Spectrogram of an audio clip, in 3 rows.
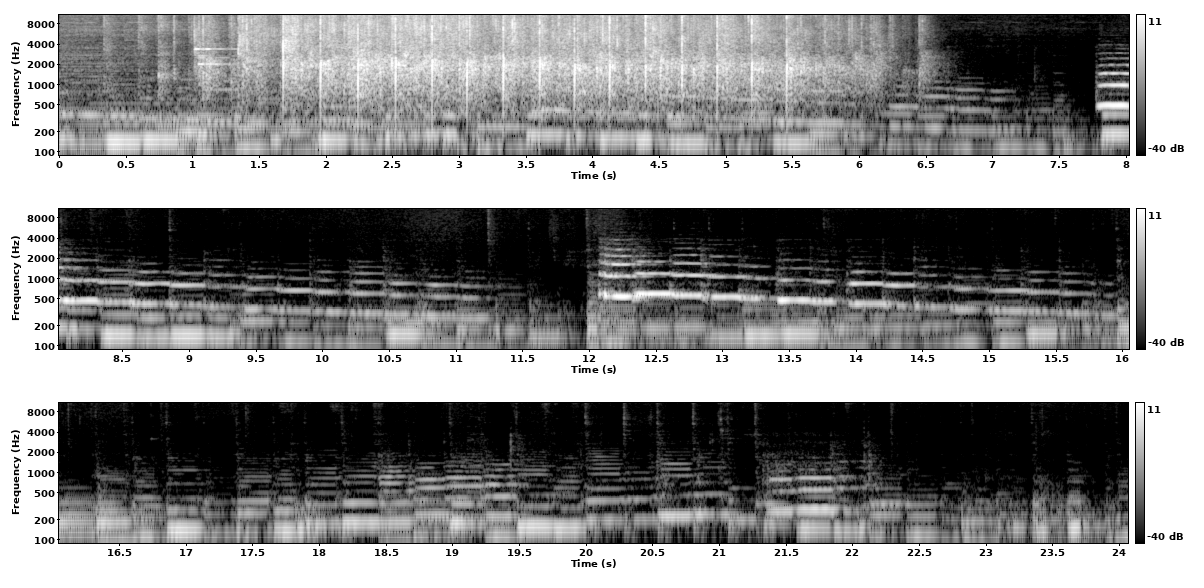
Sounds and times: Saxophone: 0:00.0 - 0:11.3, 0:12.0 - 0:15.9
Brass instrument: 0:00.0 - 0:11.4, 0:12.0 - 0:15.9, 0:18.4 - 0:22.5
Double bass: 0:00.0 - 0:24.0.

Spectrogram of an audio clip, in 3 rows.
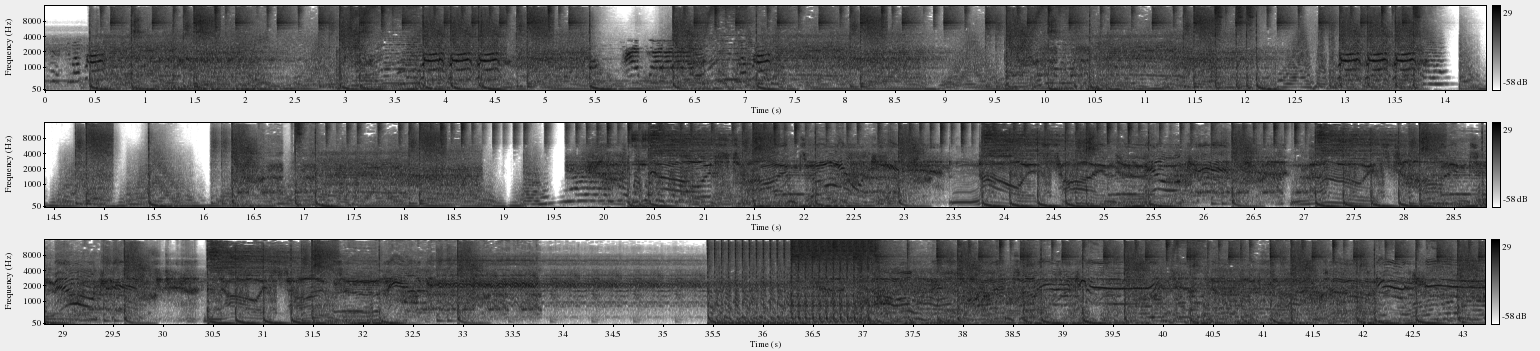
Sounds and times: Music: 0:00.0 - 0:43.2.

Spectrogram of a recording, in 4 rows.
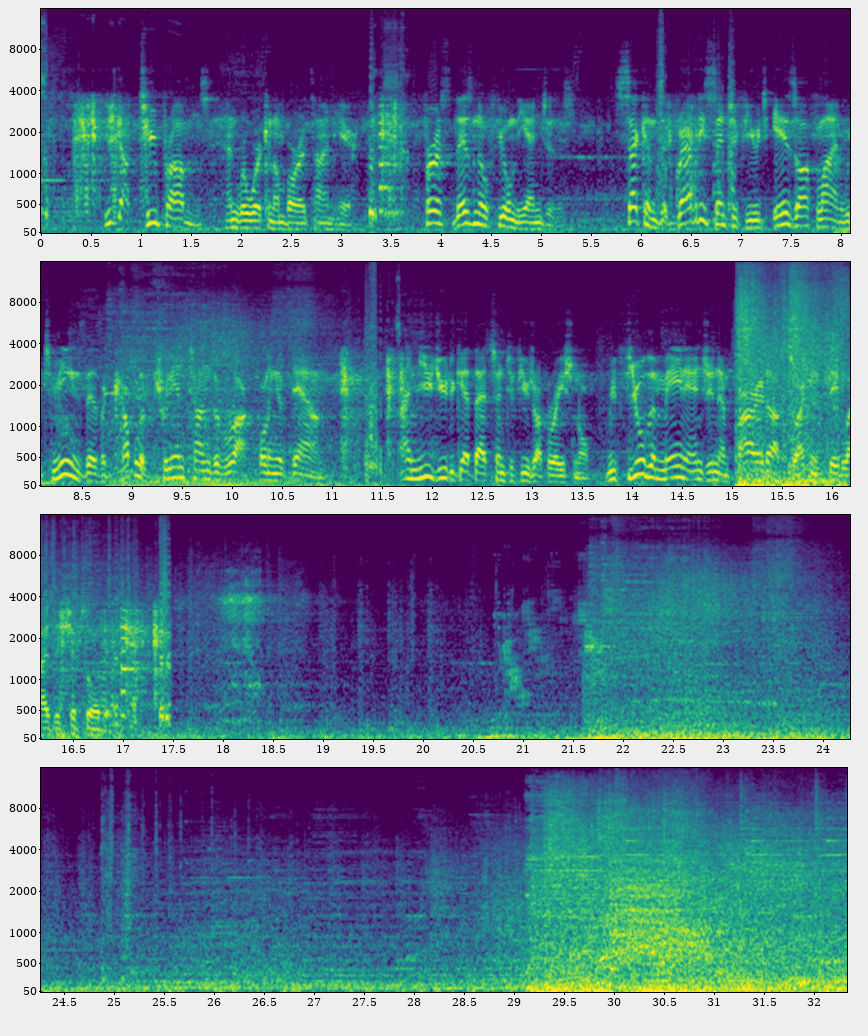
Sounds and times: Speech: 0:03.8 - 0:11.0, 0:11.6 - 0:17.2.

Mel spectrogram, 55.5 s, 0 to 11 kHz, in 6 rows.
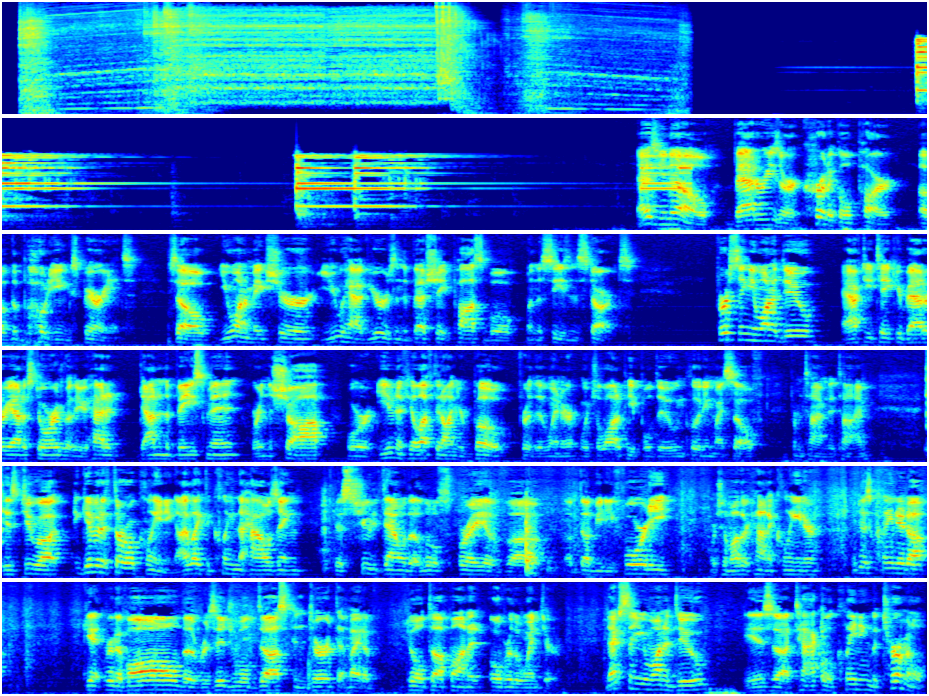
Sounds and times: Speech: 0:15.6 - 0:24.9, 0:25.7 - 0:46.4, 0:47.1 - 0:55.5.

